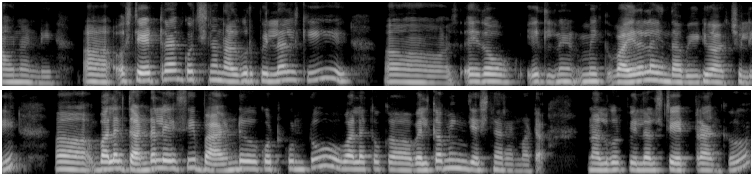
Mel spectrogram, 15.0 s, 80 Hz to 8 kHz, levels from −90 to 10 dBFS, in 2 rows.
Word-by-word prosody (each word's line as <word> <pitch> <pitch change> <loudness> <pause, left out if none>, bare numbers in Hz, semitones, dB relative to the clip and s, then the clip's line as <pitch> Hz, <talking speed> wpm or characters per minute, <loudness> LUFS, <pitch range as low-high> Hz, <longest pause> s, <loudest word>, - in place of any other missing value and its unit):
అవునండి. 185 -4 -4 0.4
ఆ! - - +2 0.3
వ - - +1
స్టేట్ 220 +1 +4
ర్యాంక్ 260 -1 0
ఒచ్చిన 245 0 -7
నలుగురు 205 +2 +1
పిల్లలకి 230 +2 -2 0.7
ఆహ్, 180 -3 -4 0.3
ఏదో 200 +1 +2 0.5
ఇట్లా 195 -2 -5
నే 200 - -1 0.2
మీకు 205 0 -1
వైరల్ 200 +5 +5
అయింది 205 -4 +1
ఆ - - +3
వీడియో 185 +2 -1
యాక్చువల్లీ. 180 +2 -6 0.5
ఆహ్, 195 -2 +3
వాళ్ళకి 215 +1 +7
దండలేసి 225 +4 +4 0.2
బ్యాండ్ 180 +4 +3 0.2
కొట్టుకుంటూ 210 +2 -3 0.3
వాళ్ళకొక 205 0 0 0.3
వెల్కమింగ్ 225 +4 +1
జేషీనరన్నమాట. 180 -4 -5 0.6
నలుగురు 185 +1 0
పిల్లలు 185 -1 +1
స్టేట్ 180 -1 0
ర్యాంకు. 180 +1 -3
200 Hz, 120 wpm, -23 LUFS, 185-220 Hz, 0.7 s, వాళ్ళకి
